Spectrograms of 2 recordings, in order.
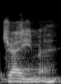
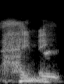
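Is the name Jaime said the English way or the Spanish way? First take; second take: English; Spanish. First: The name is said with an English pronunciation. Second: The name is said with a Spanish pronunciation. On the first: "if you were pronouncing it in English way" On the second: "I think you pronounce it Jaime"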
